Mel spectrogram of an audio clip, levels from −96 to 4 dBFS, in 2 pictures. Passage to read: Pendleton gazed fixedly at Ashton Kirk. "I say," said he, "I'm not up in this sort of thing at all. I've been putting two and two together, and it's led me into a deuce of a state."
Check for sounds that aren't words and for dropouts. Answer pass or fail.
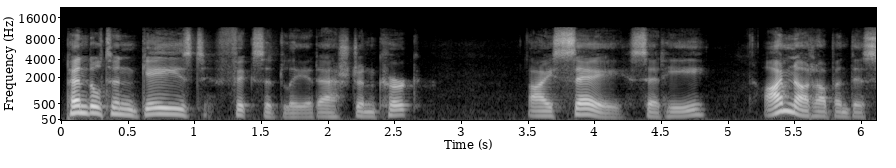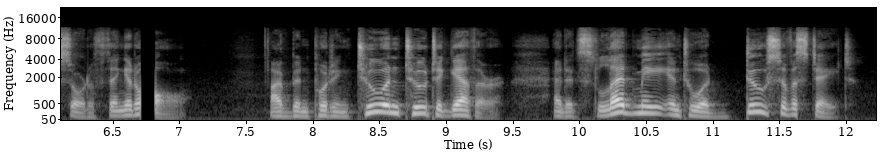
fail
